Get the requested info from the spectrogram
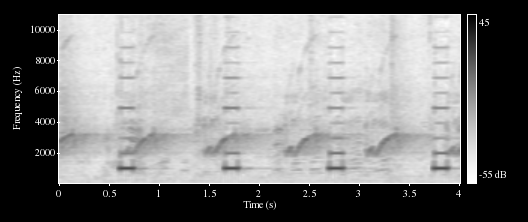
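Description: Electronic raid timer beeping: short, loud, high beeps about once a second, four in all, the kind of warning a kabaddi raid clock gives as a raid runs out.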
